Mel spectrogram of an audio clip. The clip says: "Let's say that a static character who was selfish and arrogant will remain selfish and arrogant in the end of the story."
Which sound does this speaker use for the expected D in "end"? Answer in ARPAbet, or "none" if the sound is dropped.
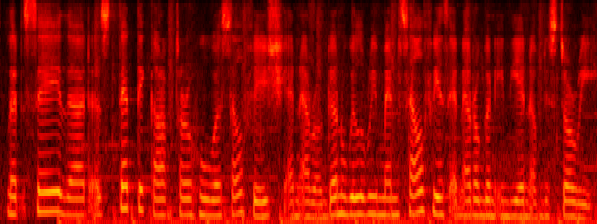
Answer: none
